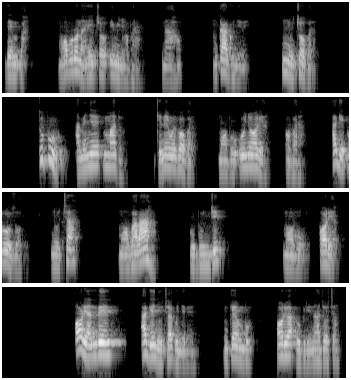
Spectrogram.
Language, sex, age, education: Igbo, male, 30-45, tertiary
